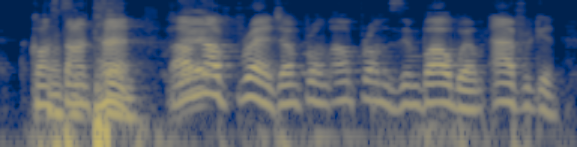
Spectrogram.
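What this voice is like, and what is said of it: Zimbabwean African accent. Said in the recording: “you've got a cute accent ... So I got the super accent.”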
